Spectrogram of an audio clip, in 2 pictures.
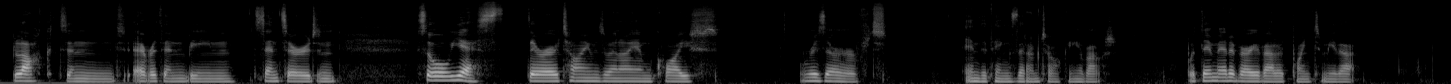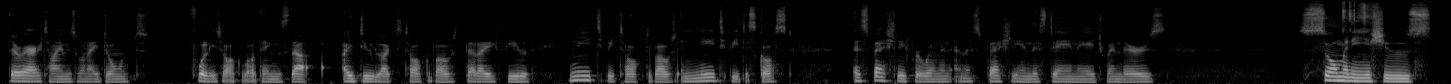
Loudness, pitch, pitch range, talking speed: -33 LUFS, 135 Hz, 125-150 Hz, 160 wpm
